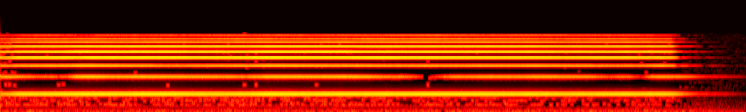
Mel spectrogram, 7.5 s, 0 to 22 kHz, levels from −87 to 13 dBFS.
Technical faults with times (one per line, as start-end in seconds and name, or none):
0.00-7.46 AAC compression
